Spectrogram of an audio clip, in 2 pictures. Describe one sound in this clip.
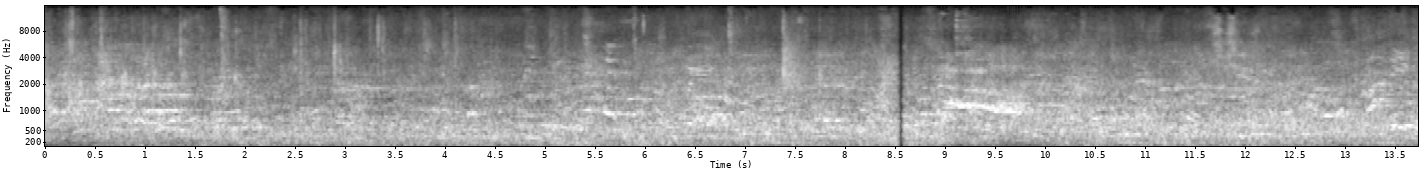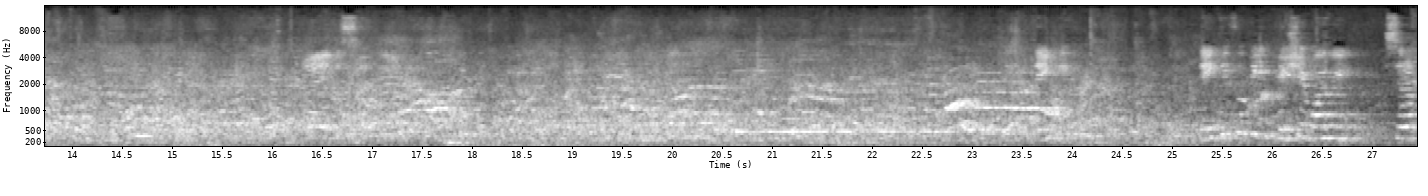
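A crowd of children chatters and laughs loudly.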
